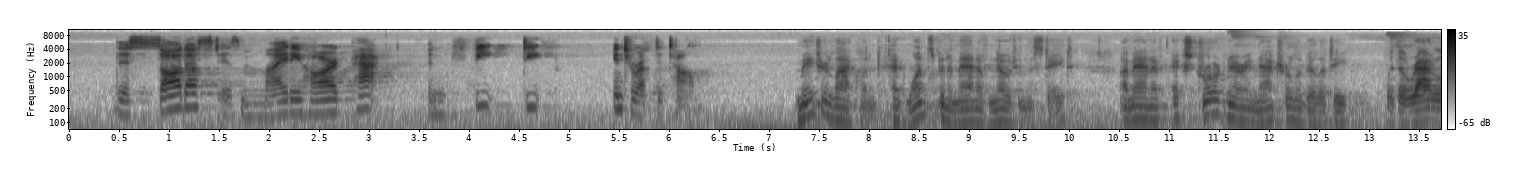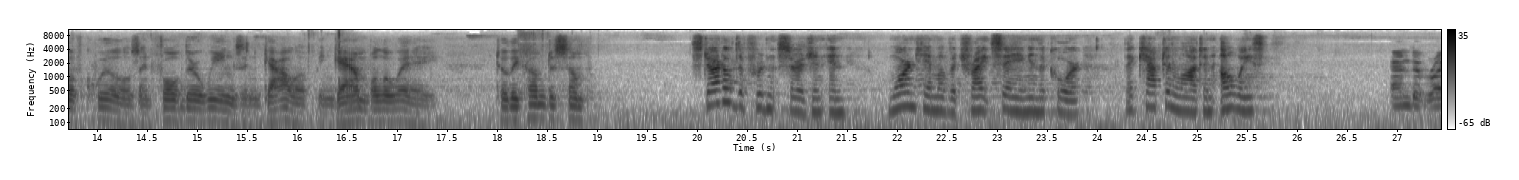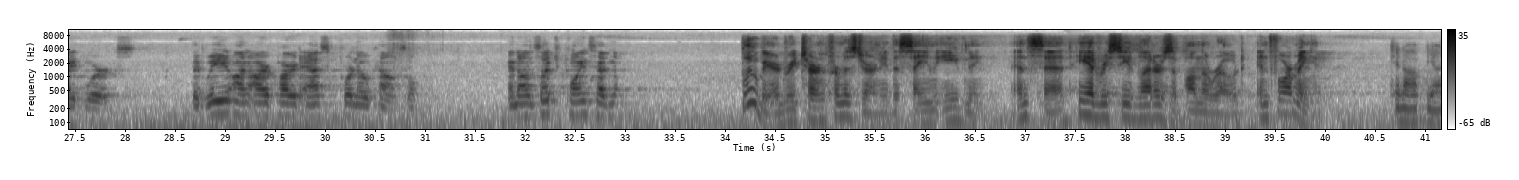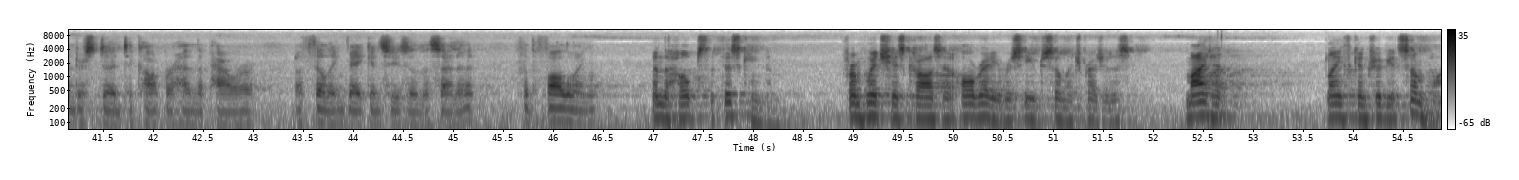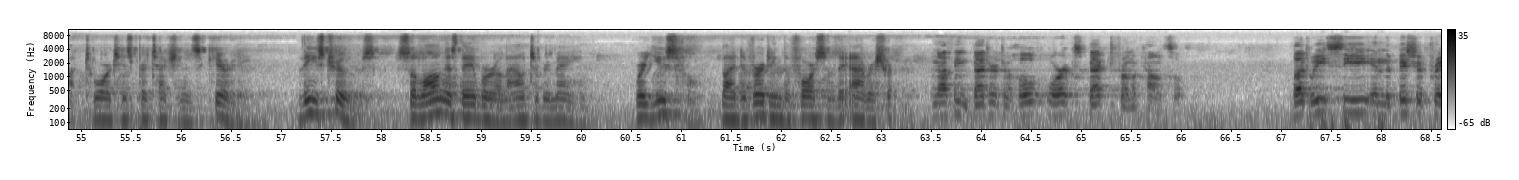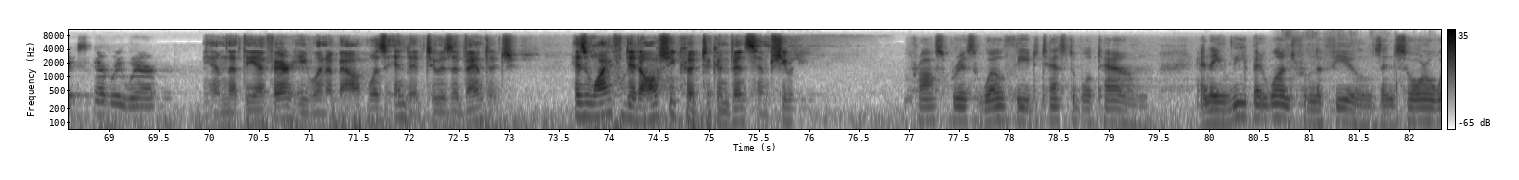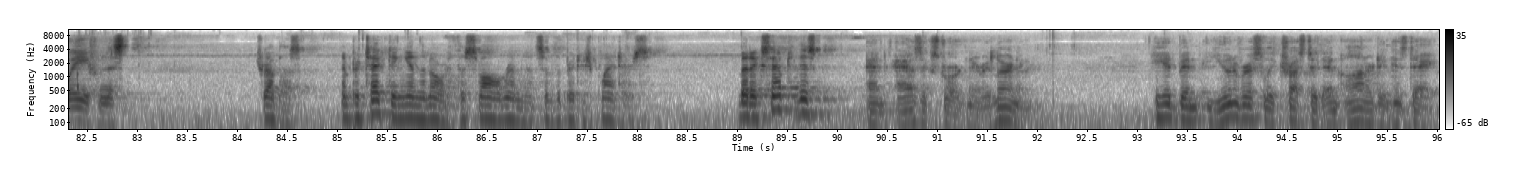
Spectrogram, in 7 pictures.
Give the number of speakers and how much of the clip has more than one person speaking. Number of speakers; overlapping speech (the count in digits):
8, no overlap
